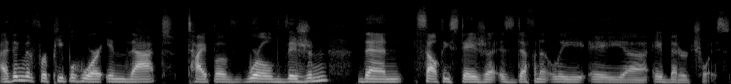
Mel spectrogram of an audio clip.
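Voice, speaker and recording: A man at medium pitch speaks at a moderate pace with hardly any pauses, recorded very cleanly against a silent background with a dry, close sound and no echo. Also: ordinary pitch variation. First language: Spanish. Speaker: tax advisor. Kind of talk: talking-head explainer video.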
